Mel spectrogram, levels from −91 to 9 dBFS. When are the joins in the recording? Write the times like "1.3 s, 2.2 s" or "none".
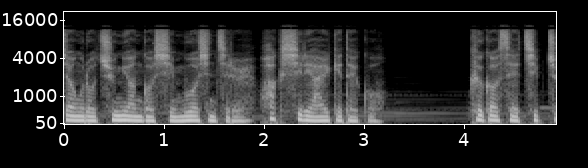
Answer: none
